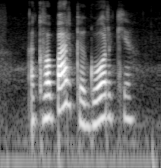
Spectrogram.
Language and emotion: Russian, positive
